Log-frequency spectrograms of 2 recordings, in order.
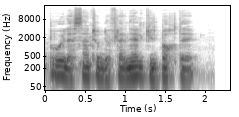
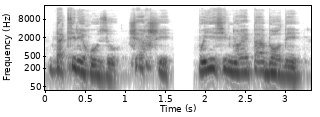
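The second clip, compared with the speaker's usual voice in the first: higher called-out commands; shouted orders; 6 semitones higher than usual. A narrator's reading. Lady calls orders to her troop on the bank, raised and high. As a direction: call across to the men on the shore. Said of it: "elle cria".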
